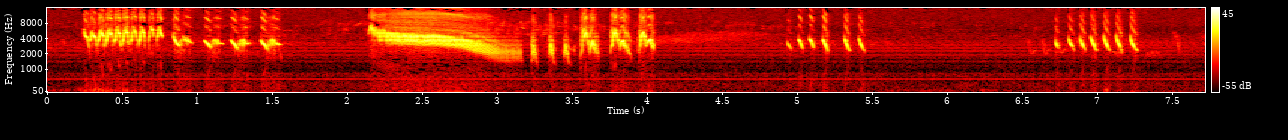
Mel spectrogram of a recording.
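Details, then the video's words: Greenfinch song used as a training lesson for birds: fast twittering trills, then a long buzzy wheeze falling in pitch, followed by more short bursts of rapid trilled notes. A faint steady hum persists. "Florya Ötüm Dersi"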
